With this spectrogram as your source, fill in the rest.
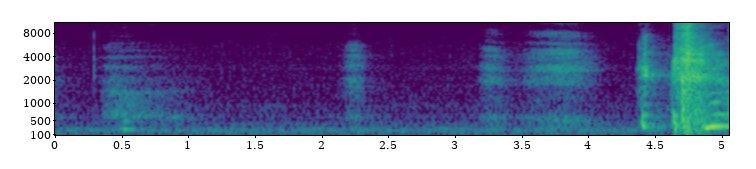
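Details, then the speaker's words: Woman with pollen allergy (hay fever) during an allergy attack: a few soft sniffs and breaths, then one sharp forceful sneeze; allergic sneezing. "oh my gosh my nose is so pink I probably look like I've been crying or something nope just sneezing all over the place"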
